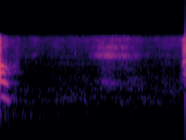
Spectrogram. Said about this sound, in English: I'm sorry. I'm trying not to sneeze.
